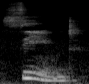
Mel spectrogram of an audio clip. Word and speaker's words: seemed: Again, we do not pronounce the E, we produce the D. Seem becomes seemed.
